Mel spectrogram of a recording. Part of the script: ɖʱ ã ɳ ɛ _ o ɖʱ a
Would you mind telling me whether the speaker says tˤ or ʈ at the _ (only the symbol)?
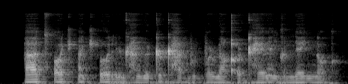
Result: ʈ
